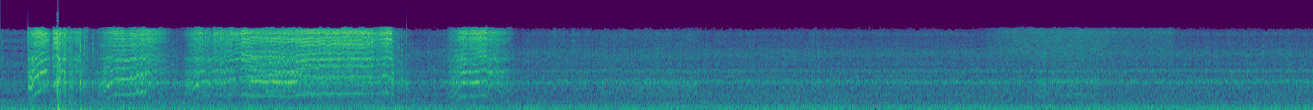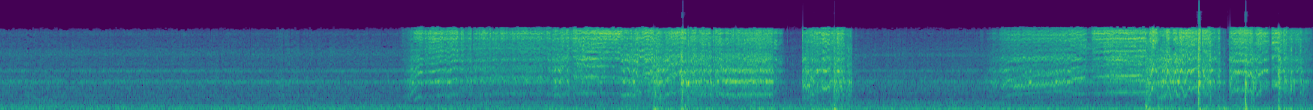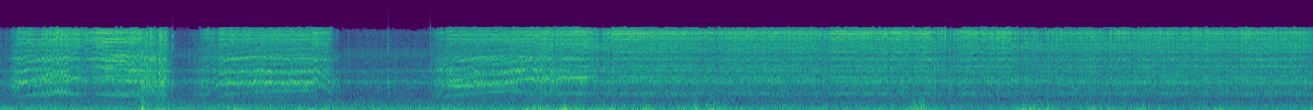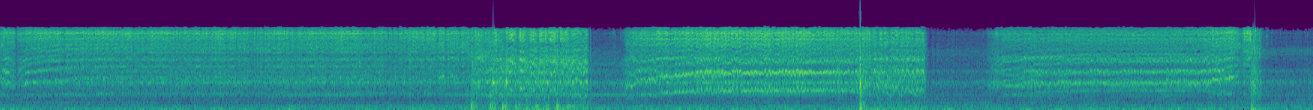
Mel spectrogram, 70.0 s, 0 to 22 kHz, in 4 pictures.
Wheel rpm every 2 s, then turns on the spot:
90, 120, 120, 30, 10, 20, 0, 0, 0, 0, 0, 80, 160, 150, 50, 90, 150, 120, 100, 80, 80, 160, 160, 160, 160, 160, 140, 160, 160, 150, 110, 150, 80, 150, 110.
8-12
